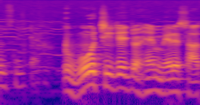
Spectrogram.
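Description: A man's voice speaking, after a short pause at the start, with one syllable sliding up and back down in pitch.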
